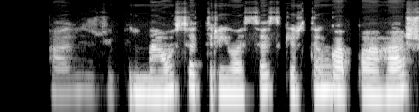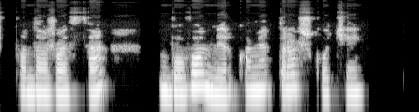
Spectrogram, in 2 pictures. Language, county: Lithuanian, Utena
